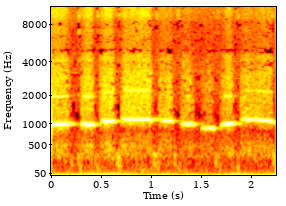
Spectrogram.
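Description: A breathy, hollow note blown across a bottle mouth, sounded in about eight short puffs at a steady mid-high pitch that wavers and dips slightly, with airy hiss and no talking.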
